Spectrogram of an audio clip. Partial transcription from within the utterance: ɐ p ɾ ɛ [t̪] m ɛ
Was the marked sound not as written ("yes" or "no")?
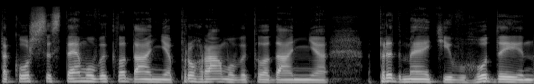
yes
